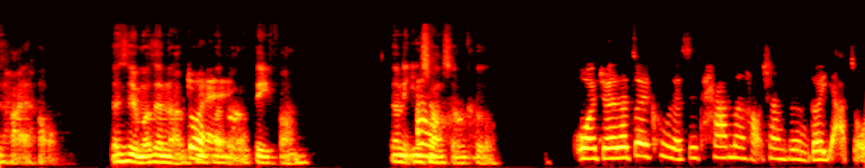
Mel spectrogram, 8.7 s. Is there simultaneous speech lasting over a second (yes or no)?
no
